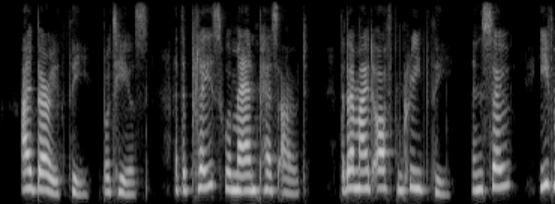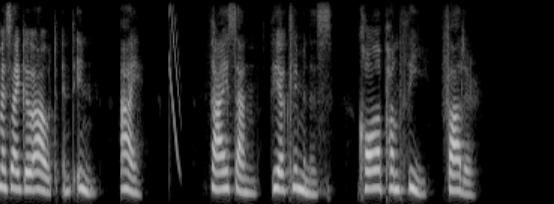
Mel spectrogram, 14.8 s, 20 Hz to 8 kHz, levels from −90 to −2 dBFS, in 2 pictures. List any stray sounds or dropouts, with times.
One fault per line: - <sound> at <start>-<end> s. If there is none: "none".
- chirp at 9.6-9.8 s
